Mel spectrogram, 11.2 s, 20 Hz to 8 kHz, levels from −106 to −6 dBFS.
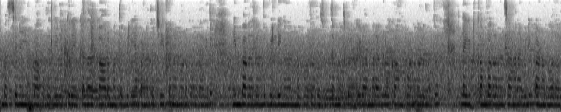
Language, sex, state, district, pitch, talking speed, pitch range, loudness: Kannada, female, Karnataka, Mysore, 230 Hz, 155 wpm, 225-230 Hz, -15 LUFS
